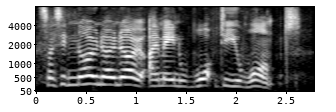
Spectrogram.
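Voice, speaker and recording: A woman's voice: a little high, moderate pace. A woman, a guest telling her story in casual chat, quoting herself and laughing often. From New Zealand. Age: 50s.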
